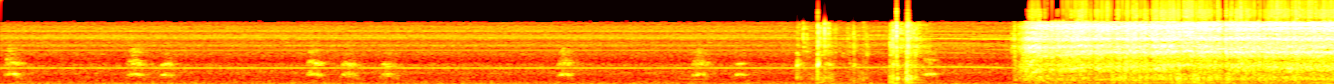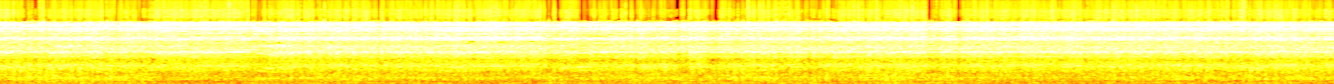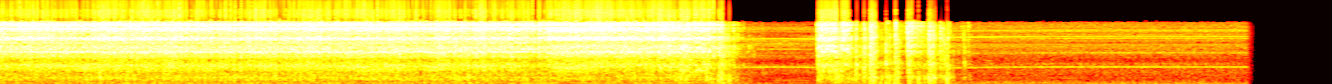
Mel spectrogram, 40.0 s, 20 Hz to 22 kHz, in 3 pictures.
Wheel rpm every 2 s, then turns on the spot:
0, 0, 0, 0, 0, 180, 230, 230, 230, 230, 230, 230, 230, 230, 230, 230, 200, 40, 0, 0.
none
